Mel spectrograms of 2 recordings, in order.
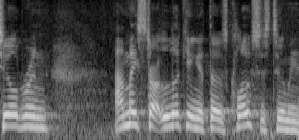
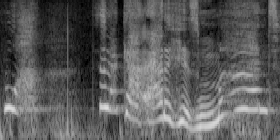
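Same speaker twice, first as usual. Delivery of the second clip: put-on very high, slow tiny little girl voice. Retelling what a little girl in the back said when a car cut in: little girl's voice. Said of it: "this little bitty girl's voice in the back says".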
